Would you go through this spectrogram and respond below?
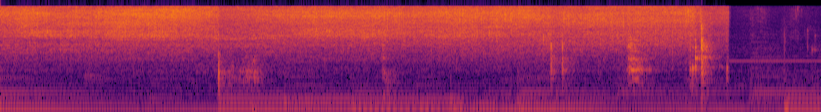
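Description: Lamb chops for an orange Asian glaze sizzle loudly on oiled grill grates, a dense continuous hiss with occasional scrapes and taps of a utensil, close and with no talking.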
